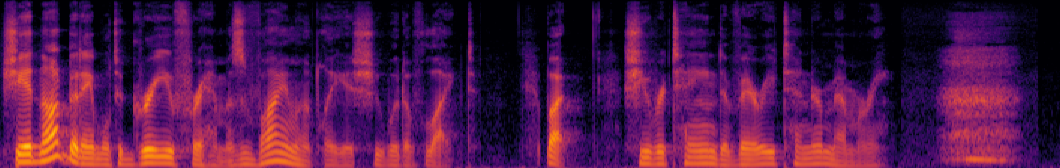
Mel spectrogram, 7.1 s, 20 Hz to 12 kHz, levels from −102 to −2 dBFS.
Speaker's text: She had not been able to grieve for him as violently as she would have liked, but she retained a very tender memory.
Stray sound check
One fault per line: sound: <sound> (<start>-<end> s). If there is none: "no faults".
sound: breath (6.2-6.8 s)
